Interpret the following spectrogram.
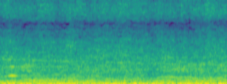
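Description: Warehouse-store background noise: a steady low rumble with faint music playing underneath.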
